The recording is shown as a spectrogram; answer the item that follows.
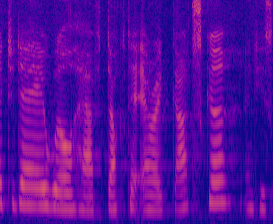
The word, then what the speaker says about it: Gartzke: Eric catskil and he's given me permission to pronounce his name in the German way so he's a professor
